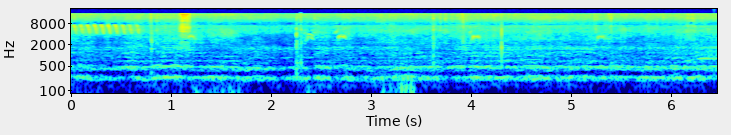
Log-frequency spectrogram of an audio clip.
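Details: Dense, even buzzing of many worker honey bees moving in and out of a feral colony. Short clicks, a soft low thud midway and a brief high pulsed ticking at the start are also heard.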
